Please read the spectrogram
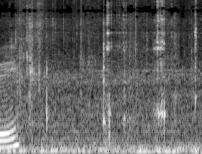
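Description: Faint scattered clicks and crackles as a hand reaches among dry leaves and lifts a small plant pot.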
